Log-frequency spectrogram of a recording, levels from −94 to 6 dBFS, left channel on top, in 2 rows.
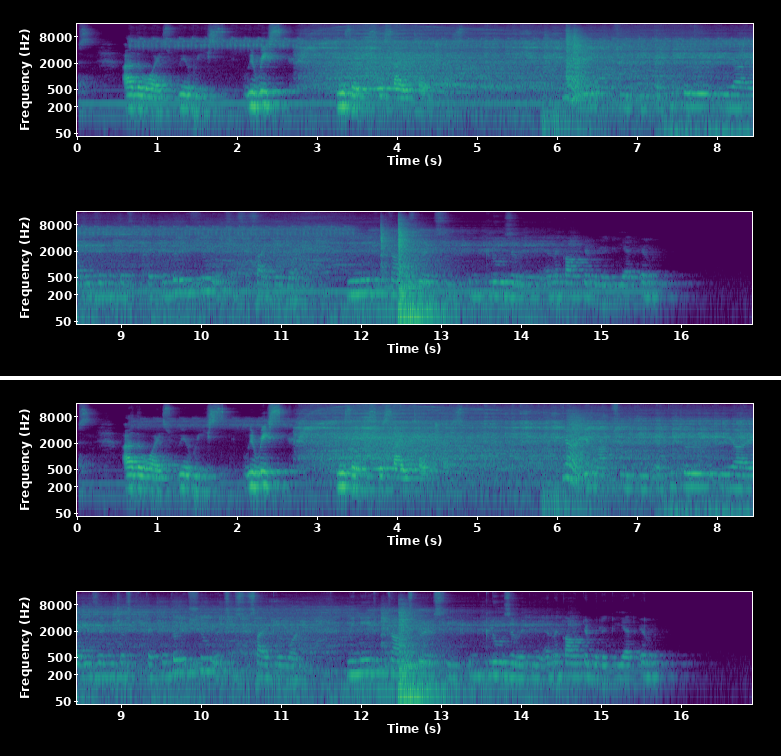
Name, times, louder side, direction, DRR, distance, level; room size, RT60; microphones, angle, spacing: sound 1, 0.6-11.9, left 7 dB, 85° left, 0.8 m, -50 dB
voice 1, 0.6-1.6 2.1-2.4 3.2-3.6 4.0-4.4, right 1 dB, 10° right, 6 dB, 0.6 m, -31 dB
sound 2, 2.7-14.6, right 2 dB, 40° right, 2.0 m, -39 dB
sound 3, 5.7-8.8 9.2-13.2, left 3 dB, 55° left, 0.8 m, -40 dB
voice 2, 6.1-15.7, right 2 dB, 60° right, 6 dB, 0.9 m, -41 dB
7.8 x 4.8 x 3.4 m, 0.92 s
head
